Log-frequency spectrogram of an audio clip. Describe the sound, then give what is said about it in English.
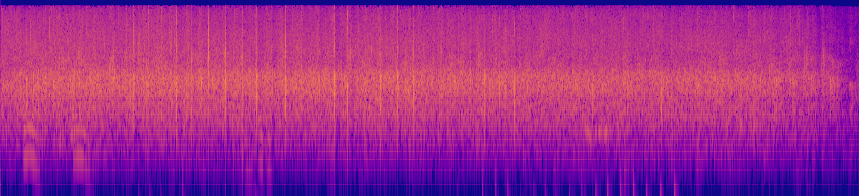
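Sustained applause from a large audience thanking university honorees, a dense, steady wash of clapping lasting about seventeen seconds, with faint voices and a few calls early on before it tapers off at the end. “I'd like to ask today's honorees to rise together as we thank them once again with our applause for what they do every day to make this, the university, what it has become.”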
